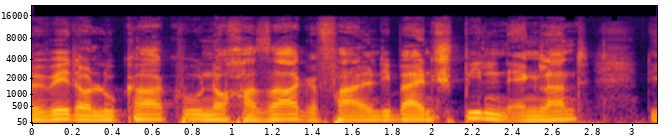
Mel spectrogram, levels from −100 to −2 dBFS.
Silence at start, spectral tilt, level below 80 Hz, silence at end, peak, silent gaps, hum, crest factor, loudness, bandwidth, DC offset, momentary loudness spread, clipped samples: 0 s; -5 dB/octave; -38 dBFS; 0 s; -2 dBFS; none; none; 18 dB; -20 LUFS; 16 kHz; under 0.1%; 3 LU; under 0.1%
